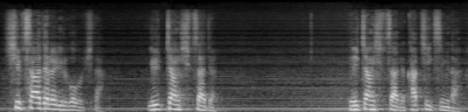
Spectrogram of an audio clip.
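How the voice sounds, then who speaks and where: A man's voice: a little high, animated, normal speed, slight background noise. A male pastor preaching a sermon in a church, emphatic and firing rhetorical questions at the congregation. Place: church sanctuary.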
